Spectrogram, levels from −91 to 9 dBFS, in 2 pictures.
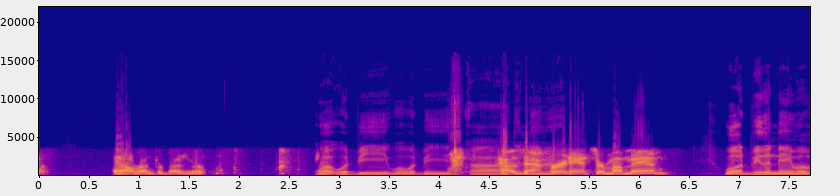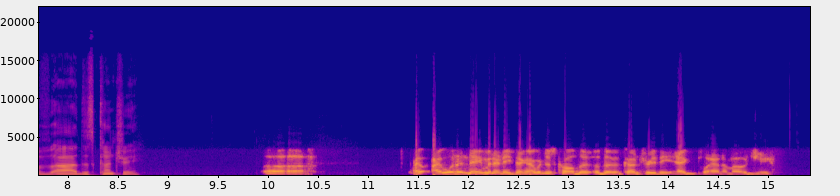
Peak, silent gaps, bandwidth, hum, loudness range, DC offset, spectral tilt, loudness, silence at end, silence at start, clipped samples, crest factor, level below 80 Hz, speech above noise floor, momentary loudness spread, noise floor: -6 dBFS; none; 13 kHz; none; 9 LU; under 0.1%; -5.5 dB/octave; -21 LUFS; 0.35 s; 0 s; under 0.1%; 18 dB; -48 dBFS; 49 dB; 15 LU; -70 dBFS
